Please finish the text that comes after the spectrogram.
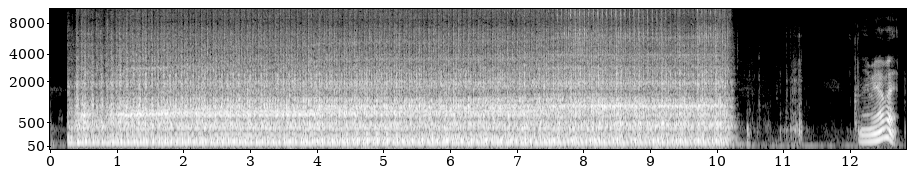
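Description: Baby Lock Success Lily overlocker running a sew test, a steady loud motor whir with rapid stitching chatter lasting about ten seconds before stopping abruptly, followed by brief handling noise.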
